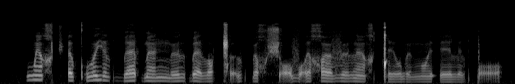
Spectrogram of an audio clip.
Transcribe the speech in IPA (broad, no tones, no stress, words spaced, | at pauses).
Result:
wẽχ t͡ʃʼɛkʷʼœjɪl ɡ͡bɛ ɓɛ̃ ŋ͡mølɓɛ lɔǁə̰l k͡pøχʃɔ̰vɔ̰ɪ̯ χœ vølɛ̃χ ǃɪʊ̯wø ŋɔ̃ɪ̯ʔelɪl k͡pɔ̰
